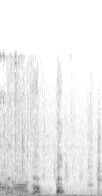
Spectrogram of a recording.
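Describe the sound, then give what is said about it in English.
A dog gives a few short, high-pitched yips and whines. The first call is longer and wavering, and the later ones are brief and sharp over a low background rumble. “This is my daughter's dog. More like a fat sausage.”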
